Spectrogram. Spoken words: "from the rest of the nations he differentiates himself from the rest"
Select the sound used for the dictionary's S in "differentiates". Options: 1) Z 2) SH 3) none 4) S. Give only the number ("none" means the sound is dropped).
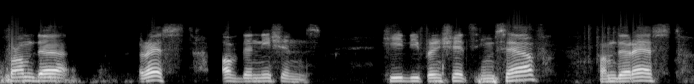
4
